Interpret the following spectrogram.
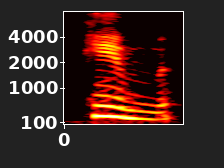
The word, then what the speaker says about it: hymn: So we have autumn, hymn.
